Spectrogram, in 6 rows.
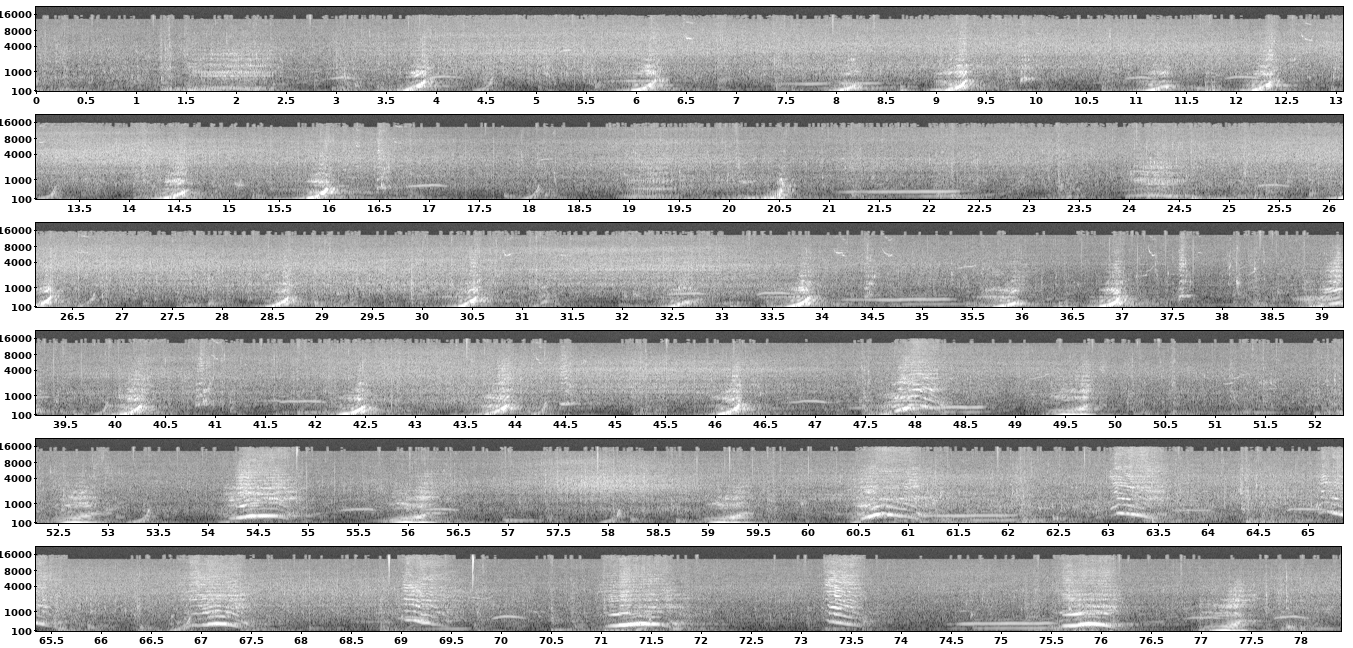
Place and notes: Whales sound by hydrophophone DPA saint paul, ile de la reunion - Whales sound by hydrophophone saint paul, ile de la reunion
Baleines à bosse enregistrées à l'hydrophone DPA au large de saint Paul de la réunion
4 August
